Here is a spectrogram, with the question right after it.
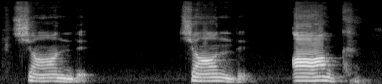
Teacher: इसे चंद्र बिंदु कहते हैं। इसका उच्चारण नाक एवं गला दोनों से होता है। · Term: अनुनासिक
